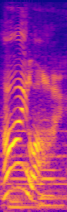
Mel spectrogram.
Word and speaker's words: jai alai: pronounced highline.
